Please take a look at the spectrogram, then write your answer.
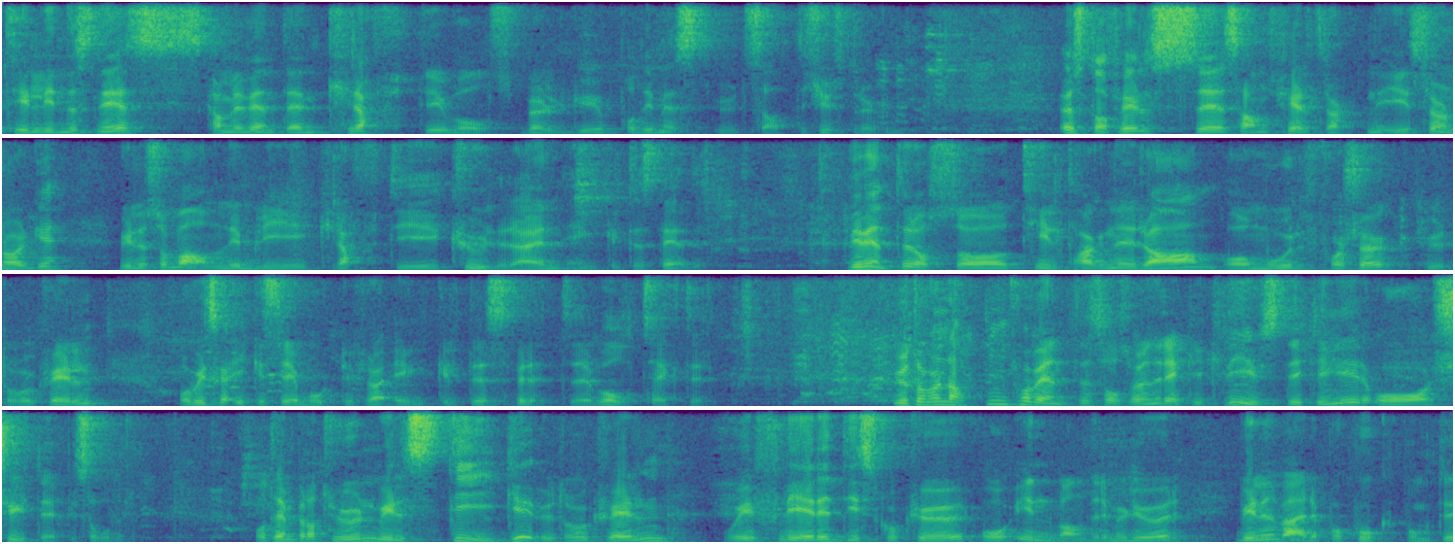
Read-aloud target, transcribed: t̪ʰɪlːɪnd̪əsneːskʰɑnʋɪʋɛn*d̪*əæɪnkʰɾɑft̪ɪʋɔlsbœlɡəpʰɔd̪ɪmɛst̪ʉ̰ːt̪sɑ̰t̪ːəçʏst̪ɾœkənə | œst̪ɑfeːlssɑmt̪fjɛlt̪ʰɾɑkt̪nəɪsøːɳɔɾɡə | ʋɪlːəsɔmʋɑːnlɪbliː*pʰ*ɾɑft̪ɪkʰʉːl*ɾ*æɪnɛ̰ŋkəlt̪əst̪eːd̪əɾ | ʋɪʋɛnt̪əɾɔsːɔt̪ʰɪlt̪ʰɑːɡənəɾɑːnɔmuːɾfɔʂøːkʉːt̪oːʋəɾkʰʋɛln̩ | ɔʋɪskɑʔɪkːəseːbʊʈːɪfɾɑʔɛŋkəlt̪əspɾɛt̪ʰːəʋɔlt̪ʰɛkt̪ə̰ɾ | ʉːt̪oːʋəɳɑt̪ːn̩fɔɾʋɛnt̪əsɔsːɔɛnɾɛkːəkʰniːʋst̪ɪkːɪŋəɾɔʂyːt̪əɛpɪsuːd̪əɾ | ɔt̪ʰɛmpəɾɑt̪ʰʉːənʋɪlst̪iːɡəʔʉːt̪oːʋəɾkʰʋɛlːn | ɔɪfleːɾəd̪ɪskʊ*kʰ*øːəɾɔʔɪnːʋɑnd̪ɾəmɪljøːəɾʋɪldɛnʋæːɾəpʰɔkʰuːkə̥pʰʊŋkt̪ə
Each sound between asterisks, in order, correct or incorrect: incorrect: t̪, incorrect: kʰ, correct, correct

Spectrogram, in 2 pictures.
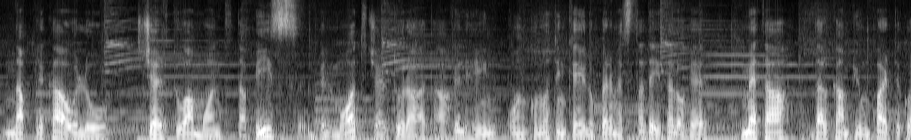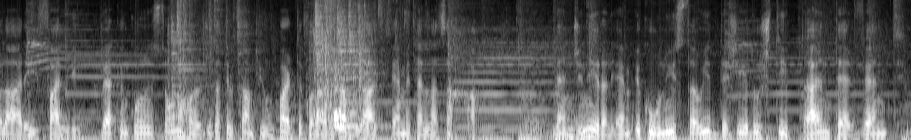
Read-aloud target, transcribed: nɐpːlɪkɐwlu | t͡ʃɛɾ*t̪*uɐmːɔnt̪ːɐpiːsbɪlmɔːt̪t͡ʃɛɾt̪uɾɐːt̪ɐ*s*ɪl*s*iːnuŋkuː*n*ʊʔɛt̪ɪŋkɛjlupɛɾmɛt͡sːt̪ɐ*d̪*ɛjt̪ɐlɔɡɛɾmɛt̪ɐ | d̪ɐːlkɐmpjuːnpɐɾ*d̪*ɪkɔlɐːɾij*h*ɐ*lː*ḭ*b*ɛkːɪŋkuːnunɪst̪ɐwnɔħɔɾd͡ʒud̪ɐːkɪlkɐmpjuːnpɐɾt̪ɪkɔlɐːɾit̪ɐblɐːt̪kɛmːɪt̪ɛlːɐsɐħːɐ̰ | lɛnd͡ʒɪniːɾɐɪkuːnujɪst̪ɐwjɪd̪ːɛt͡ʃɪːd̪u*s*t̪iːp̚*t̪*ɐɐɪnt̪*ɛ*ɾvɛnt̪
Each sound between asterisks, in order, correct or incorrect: correct, incorrect: f, incorrect: ħ, correct, correct, incorrect: t̪, incorrect: f, correct, correct, incorrect: ʃ, correct, correct

